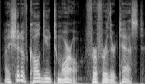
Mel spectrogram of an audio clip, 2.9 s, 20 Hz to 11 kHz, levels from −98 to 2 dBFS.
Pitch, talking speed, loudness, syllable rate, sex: 110 Hz, 205 wpm, -16 LUFS, 5.0 syllables/s, male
